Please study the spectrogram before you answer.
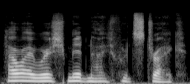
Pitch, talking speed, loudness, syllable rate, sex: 145 Hz, 190 wpm, -15 LUFS, 4.3 syllables/s, male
